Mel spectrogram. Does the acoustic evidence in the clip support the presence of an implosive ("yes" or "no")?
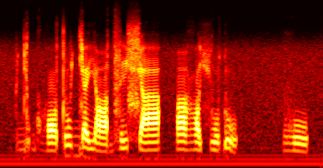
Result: yes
